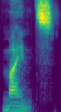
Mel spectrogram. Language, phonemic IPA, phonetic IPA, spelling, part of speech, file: German, /maɪ̯n(t)s/, [maɪ̯nt͡s], Mainz, proper noun, De-Mainz.ogg
- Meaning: Mainz (a city, the state capital of Rhineland-Palatinate, Germany)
